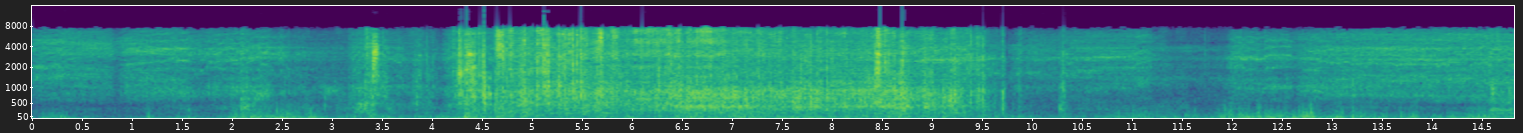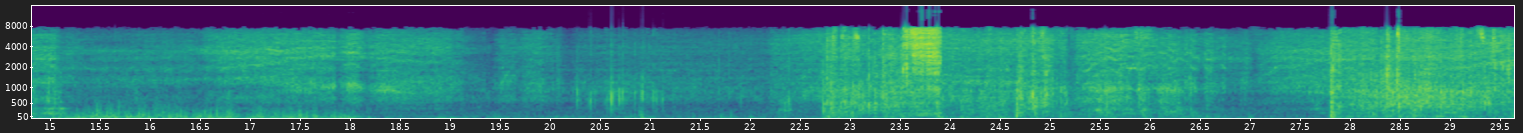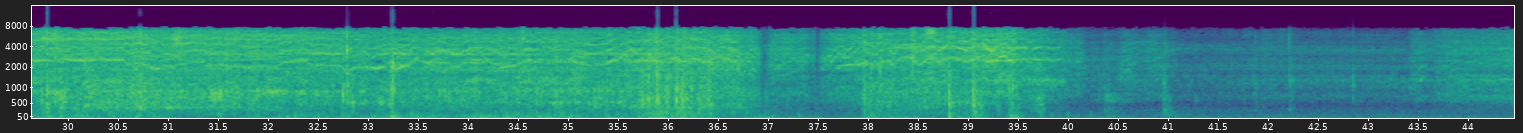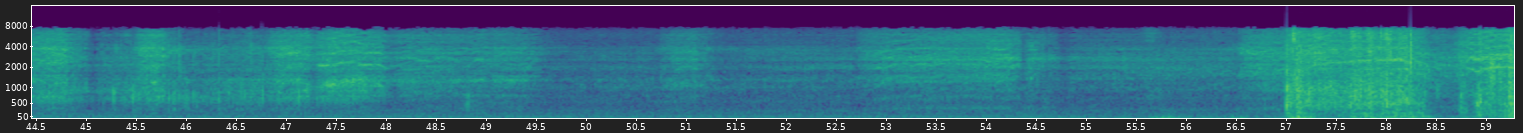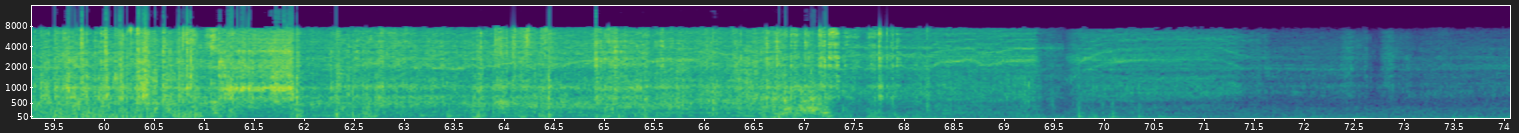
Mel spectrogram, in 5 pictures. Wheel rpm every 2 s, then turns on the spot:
0, 0, 0, 0, 0, 0, 0, 0, 0, 0, 0, 0, 0, 0, 0, 0, 0, 0, 0, 0, 0, 0, 0, 0, 0, 0, 0, 0, 0, 0, 0, 0, 0, 0, 0, 0, 0.
none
